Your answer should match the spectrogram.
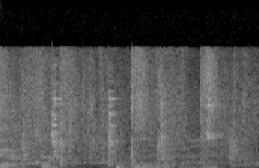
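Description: Quiet speech: a low voice in two short phrases, near the start and again about a second in.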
